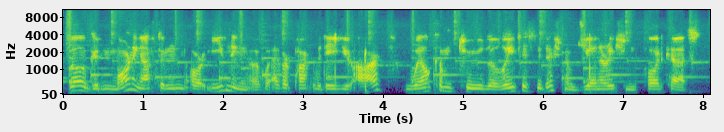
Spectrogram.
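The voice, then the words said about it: Scottish accent. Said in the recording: “using a Scottish accent”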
